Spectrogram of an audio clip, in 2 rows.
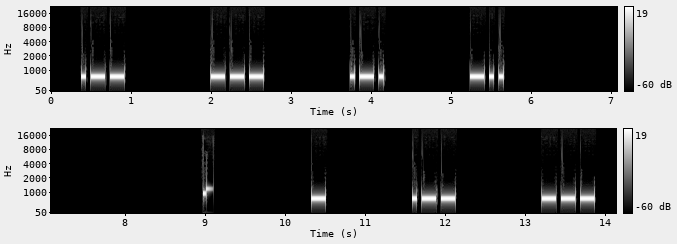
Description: Morse code, heard as a keyed tone, about 20 wpm, spaced as for 7 wpm, 690 Hz. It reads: WORD TWO
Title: 6x Character Spacing - Top 100 Words - 20wpm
